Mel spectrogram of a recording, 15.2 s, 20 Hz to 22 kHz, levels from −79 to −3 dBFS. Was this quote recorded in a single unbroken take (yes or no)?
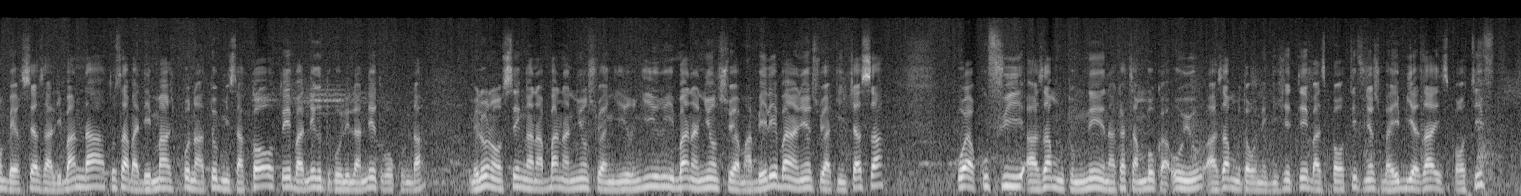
yes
